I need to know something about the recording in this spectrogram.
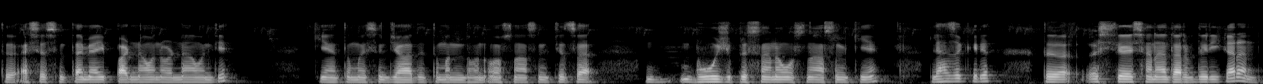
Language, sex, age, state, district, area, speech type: Kashmiri, male, 30-45, Jammu and Kashmir, Anantnag, rural, spontaneous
